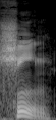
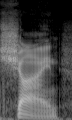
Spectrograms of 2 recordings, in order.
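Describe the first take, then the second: First: The name is read with English vowel values. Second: The name is read with German vowel values. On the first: "Or it could be called Sheen" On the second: "if we use the German pronunciation, it would be called Shine"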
